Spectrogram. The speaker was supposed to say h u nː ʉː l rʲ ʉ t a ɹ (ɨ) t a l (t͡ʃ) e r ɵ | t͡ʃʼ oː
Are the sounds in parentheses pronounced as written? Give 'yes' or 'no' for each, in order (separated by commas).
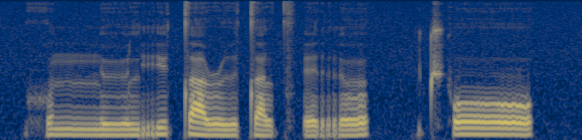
yes, no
